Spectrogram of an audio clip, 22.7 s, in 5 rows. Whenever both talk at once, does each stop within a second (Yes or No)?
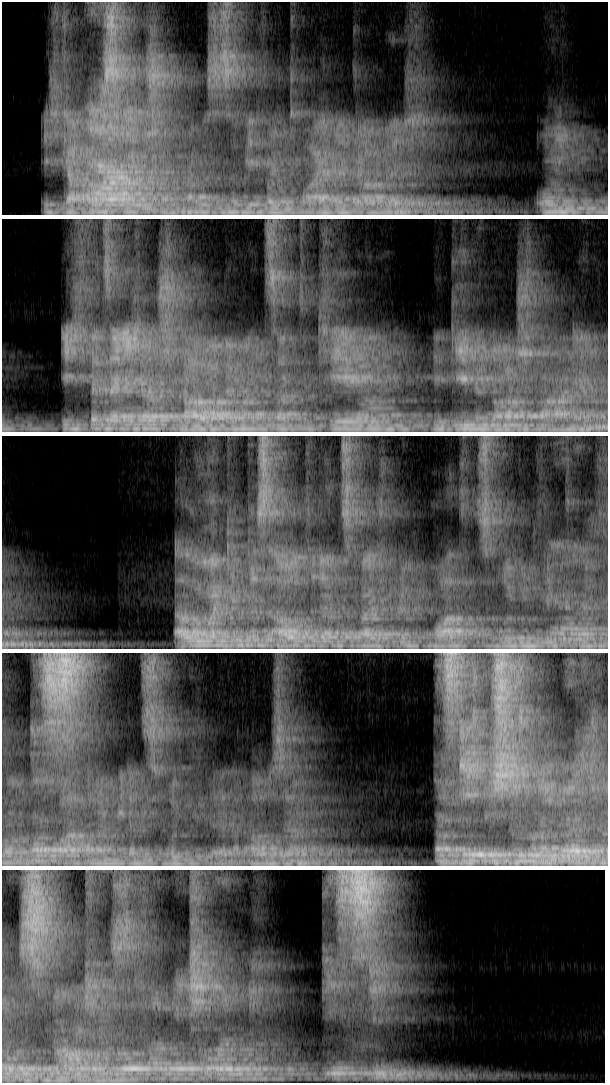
No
